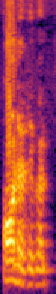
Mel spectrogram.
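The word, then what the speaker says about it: honourable: ऑडरेबल ऑर्डरेबल एच क्या है? Silent है। एच साइलेंट है।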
